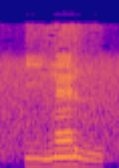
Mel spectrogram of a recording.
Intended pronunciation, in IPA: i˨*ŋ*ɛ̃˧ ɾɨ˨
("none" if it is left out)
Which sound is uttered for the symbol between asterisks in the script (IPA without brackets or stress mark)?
ŋ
